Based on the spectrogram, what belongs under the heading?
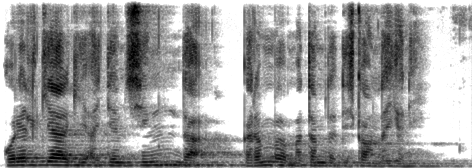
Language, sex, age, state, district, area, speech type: Manipuri, male, 60+, Manipur, Kakching, rural, read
